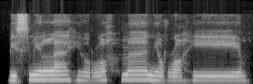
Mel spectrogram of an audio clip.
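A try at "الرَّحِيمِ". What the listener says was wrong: Masih ha. Ha besar itu. Masih ha yang dari pangkal. Dia ini letaknya di tengah. Tengah tenggorokan. Kalau ha itu di pangkal. Jadi dinaikin sedikit. Bismillahirrahmanirrahim.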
